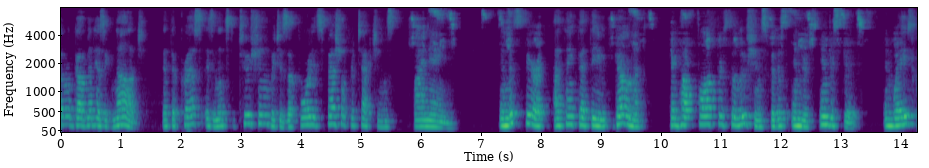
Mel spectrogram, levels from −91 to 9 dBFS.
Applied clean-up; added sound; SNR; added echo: neural mask model DeepFilterNet 3.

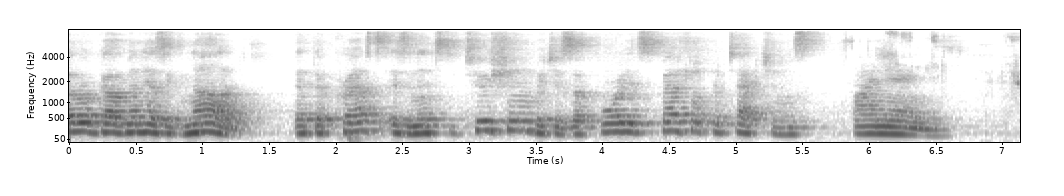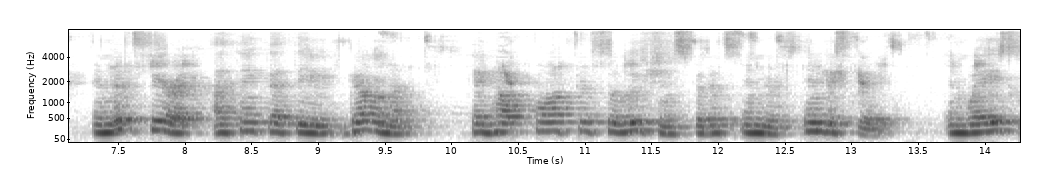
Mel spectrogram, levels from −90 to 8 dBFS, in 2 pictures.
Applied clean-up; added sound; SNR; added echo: neural separator model SepFormer DNS4.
